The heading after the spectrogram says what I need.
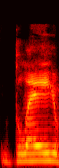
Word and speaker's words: Blais: Blais rhymes with play.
